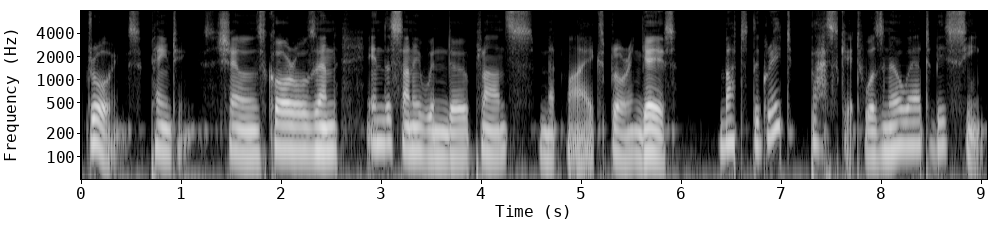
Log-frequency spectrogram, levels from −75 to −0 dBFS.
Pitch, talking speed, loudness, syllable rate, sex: 125 Hz, 150 wpm, -20 LUFS, 4.1 syllables/s, male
